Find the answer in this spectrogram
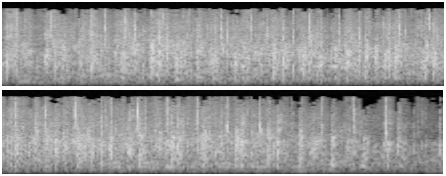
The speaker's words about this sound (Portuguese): Comité de aplausos. Comité de aplausos. Un aplauso. Un aplauso a vocês.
